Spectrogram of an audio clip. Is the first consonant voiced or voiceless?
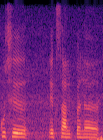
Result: voiceless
